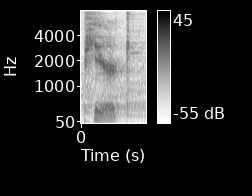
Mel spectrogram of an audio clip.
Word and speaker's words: Peart: Neil Peart was born on September 12th, 1952 in Hamilton, Ontario, Canada. Haha, gotcha. I know his last name is pronounced Peart.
